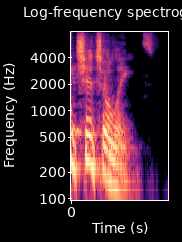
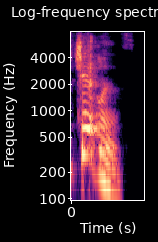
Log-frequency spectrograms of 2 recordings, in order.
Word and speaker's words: chitlins: Uh and we don't we don't say chitlings. Valerie, you got you got to write it as chitlins. It make me feel wrong putting all those syllables inside of it when I say it.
